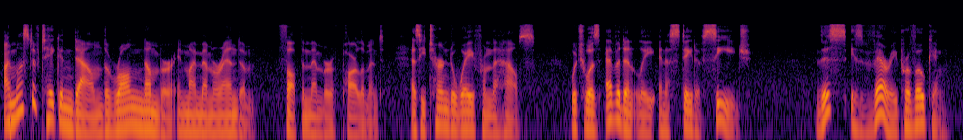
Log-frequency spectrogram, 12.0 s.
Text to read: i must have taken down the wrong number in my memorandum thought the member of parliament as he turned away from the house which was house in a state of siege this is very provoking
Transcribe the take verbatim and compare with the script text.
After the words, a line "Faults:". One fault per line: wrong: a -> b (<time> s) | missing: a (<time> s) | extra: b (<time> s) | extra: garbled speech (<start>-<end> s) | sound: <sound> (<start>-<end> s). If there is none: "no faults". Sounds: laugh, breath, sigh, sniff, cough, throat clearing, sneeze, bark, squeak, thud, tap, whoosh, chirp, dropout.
i must have taken down the wrong number in my memorandum thought the member of parliament as he turned away from the house which was evidently in a state of siege this is very provoking
Faults:
wrong: house -> evidently (7.6 s)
